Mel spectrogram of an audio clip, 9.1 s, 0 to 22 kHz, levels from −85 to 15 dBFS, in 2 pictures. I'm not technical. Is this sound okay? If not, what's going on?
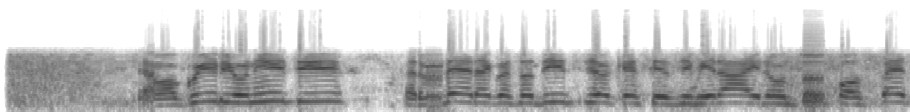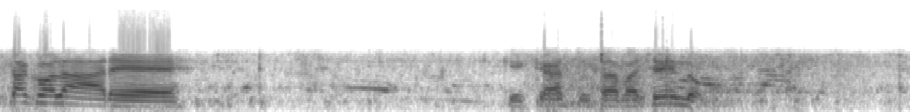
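No. The sound has lost LE Audio frames: pieces of the Bluetooth signal never arrived, so the earbuds or speaker filled the gaps by repeating the last bit of sound with its detail scrambled. That is why it turns into a brief hissy smear instead of going silent like a plain dropout. It happens in bursts from 0.33 to 0.77 s, at 2.14 to 2.21 s, at 4.03 to 4.12 s, and briefly around 7.26 to 7.34 s.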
